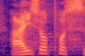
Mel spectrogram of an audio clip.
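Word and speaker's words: Αἴσωπος: 우리말 표현이 잇어 비고 원래 발음은 요 아이 소 포스 라군 라이 서 버 스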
